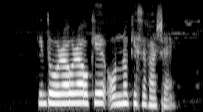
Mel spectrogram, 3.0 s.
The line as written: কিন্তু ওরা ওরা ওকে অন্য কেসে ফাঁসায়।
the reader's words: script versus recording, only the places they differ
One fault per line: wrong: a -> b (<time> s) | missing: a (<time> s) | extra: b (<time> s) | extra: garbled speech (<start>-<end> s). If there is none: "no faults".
no faults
